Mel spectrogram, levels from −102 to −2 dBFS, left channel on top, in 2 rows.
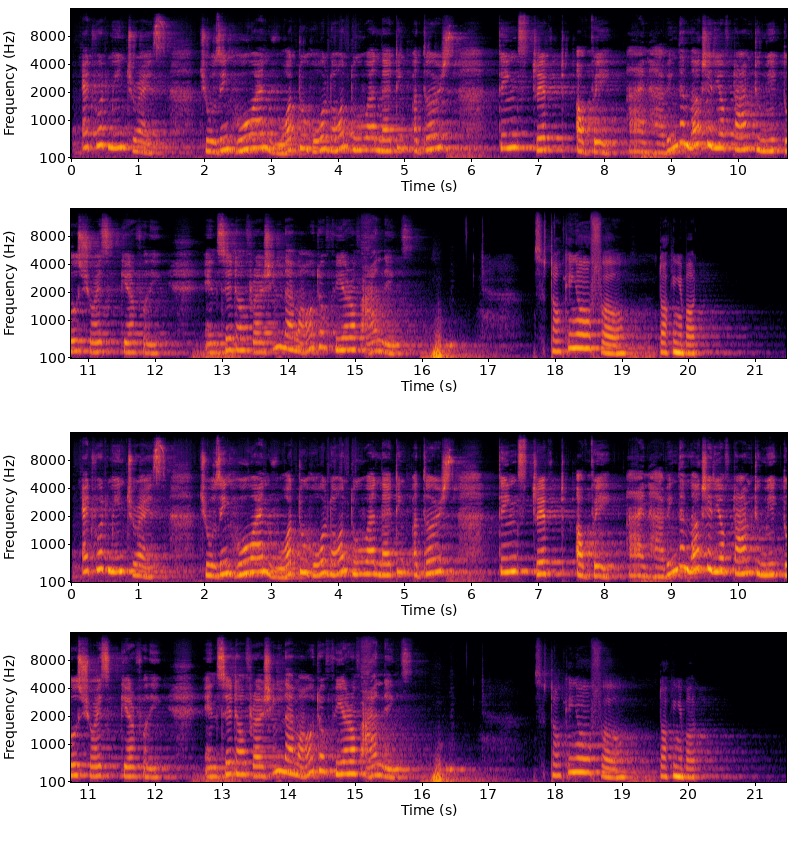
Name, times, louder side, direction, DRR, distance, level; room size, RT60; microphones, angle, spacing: voice 1, 0.2-6.2 6.4-7.2 7.6-8.1 8.3-15.7 16.3-16.5, right 2 dB, 25° right, 7 dB, 1.1 m, -29 dB
voice 2, 12.6-13.1 16.0-16.4 17.7-20.1, left 2 dB, 40° left, 9 dB, 0.6 m, -29 dB
27.0 x 27.0 x 5.1 m, 2.2 s
head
